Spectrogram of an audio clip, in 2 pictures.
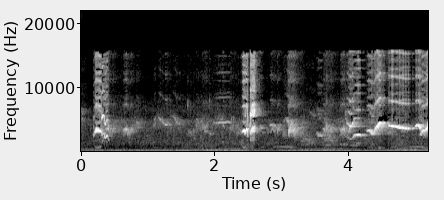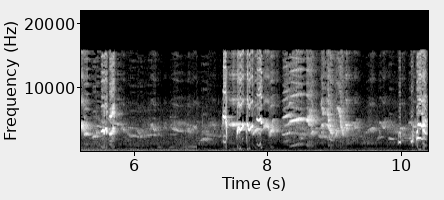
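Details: Competition-style song of an Oriental magpie-robin for voice training. Spaced sharp clicks early, then a longer run of varied whistles and chatter toward the end, with some background noise.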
